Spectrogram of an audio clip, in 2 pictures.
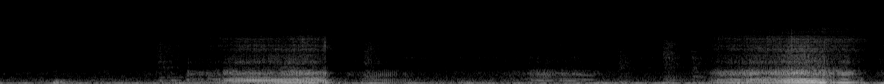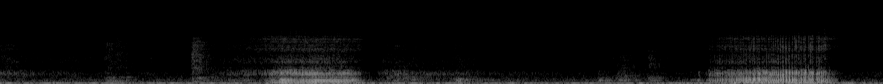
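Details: Nightly sleep recording made with the SnoreLab app: four loud, low rumbling snores about every 4–5 seconds, roughly 14 a minute, with quiet breathing between; ordinary sleep snoring.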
